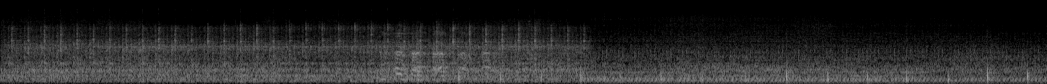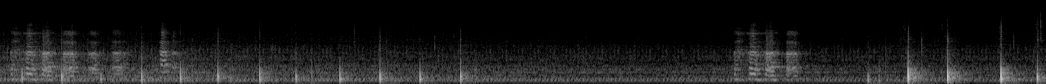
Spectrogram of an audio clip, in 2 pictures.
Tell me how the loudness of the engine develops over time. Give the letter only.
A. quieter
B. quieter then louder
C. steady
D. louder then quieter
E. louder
A.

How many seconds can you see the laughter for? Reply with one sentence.
The laughter can be heard for 4 seconds in total.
